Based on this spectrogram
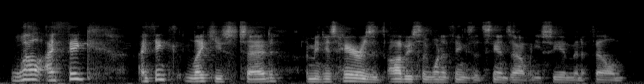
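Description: Big swings in loudness mark this man's unremarkable speaking voice, which moves at a fairly quick pace with ordinary pitch variation at a medium pitch. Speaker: writer. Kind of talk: casual chat.

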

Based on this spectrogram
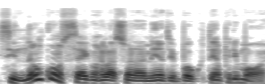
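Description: A man's dark, mellow tone at medium pitch, with vocal fry and lively intonation. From Brazil, São Paulo city. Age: 60s. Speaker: photographer. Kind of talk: interview.

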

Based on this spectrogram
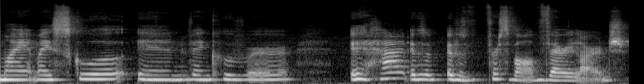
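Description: A woman's fairly high, somewhat breathy voice, monotone and flat, at a very slow pace. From Nigeria, Lagos, Indian Sindhi family, later Canada. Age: 30s. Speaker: entrepreneur, founder of a natural foods company. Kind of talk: interview. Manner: casual, many filler words.

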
